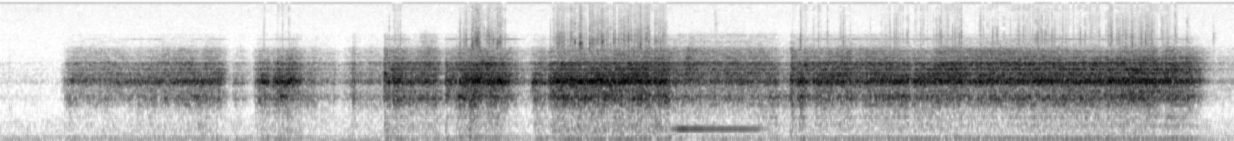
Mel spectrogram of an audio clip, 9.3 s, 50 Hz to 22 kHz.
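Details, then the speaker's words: Bradna (Breadner) JBL 37 tube radio, tuning capacitor bearings sprayed with WD-40: hiss and station noise swell and fade evenly as dial turns, no crackle or scratching; tuning now clean. "i should put a little oil in there for sure i don't hear the scratchiness"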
